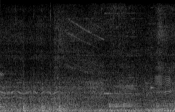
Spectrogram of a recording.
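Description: Loud, dense din of a pachinko and pachislot hall: many machines' electronic sound effects, rattling and clicking together, with the nearby pachislot's tones over it.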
